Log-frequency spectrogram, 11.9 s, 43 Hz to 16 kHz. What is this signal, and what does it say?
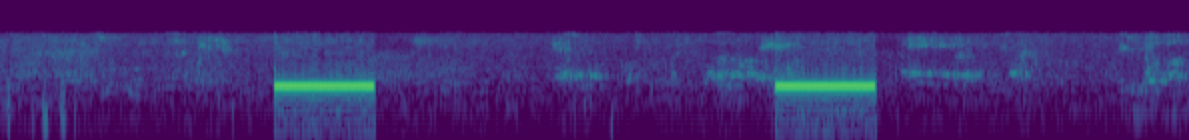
Ringback tone (Europe, 425 Hz), with speech.
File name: out- -2015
